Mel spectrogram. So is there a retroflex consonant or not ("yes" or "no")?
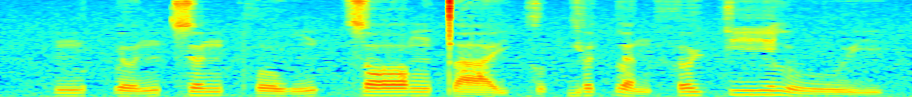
no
